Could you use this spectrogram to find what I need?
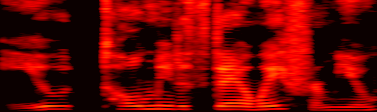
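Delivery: quiet, softly spoken voice. Narrator reads the character answering Dave's demand, said quietly. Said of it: "you say quietly".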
